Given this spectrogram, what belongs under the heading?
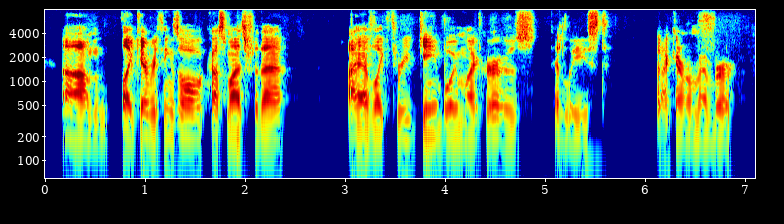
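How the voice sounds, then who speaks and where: A man with an American accent, fairly low-pitched and monotone, in a dry, close sound with no echo over a quiet background. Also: moderate pace. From Philadelphia. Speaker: podcast co-host. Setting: video call.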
